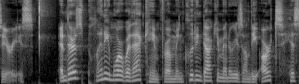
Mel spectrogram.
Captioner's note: snap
